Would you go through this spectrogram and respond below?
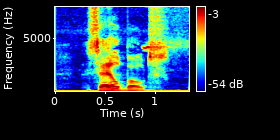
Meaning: sailboat, sailing boat
- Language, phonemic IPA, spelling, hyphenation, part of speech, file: Dutch, /ˈzɛi̯l.boːt/, zeilboot, zeil‧boot, noun, Nl-zeilboot.ogg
